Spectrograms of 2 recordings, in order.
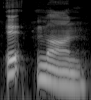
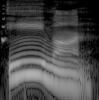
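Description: First: A second glottal stop closes the first syllable. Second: A long vowel replaces the second glottal stop. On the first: This is the original underlying form of the word. "همزة ساكنة وقبلها همزة مكسورة" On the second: This is the form actually used in recitation. "نقلبها إلى ياء"

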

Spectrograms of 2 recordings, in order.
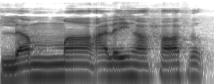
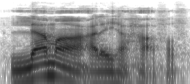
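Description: First: The m sound in the first word is doubled. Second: The m sound in the first word is single. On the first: "قراءة شددت لما" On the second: "وقراءة خففت لما"

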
